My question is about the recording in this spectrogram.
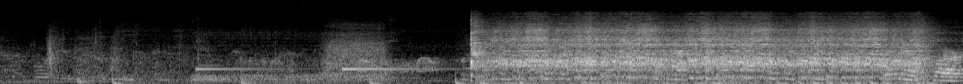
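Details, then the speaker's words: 1983 Cadillac Coupe DeVille with a 6.0 LS swap: steady starter churn about 3.5 beats per second that never catches. It cranks with fuel pressure but no spark, even after moving the red power wire; only one fuse has power. "no spark damn it all right you ready but there's still no spark"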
